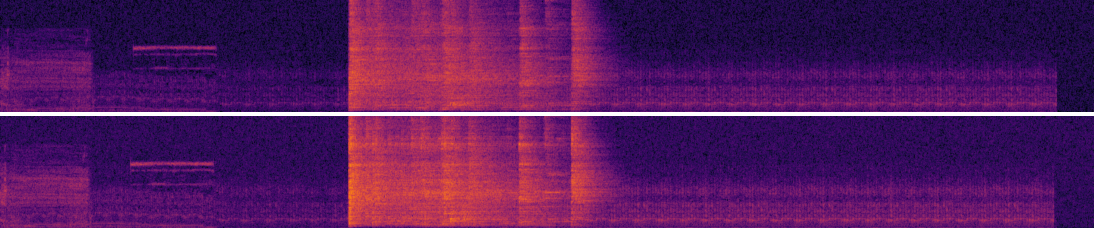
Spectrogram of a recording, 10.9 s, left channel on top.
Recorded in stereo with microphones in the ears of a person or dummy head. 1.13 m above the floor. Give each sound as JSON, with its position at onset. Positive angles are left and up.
{"t": 3.5, "sound": "crushing", "side_deg": -15, "distance_m": 0.7}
